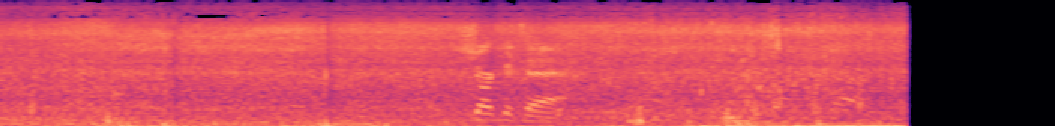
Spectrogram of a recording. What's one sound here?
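Water gushes out of a slide tube into a pool.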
